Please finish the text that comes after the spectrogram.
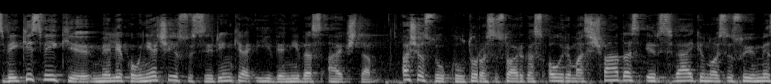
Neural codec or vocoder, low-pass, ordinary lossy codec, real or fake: none; 14.4 kHz; MP3, 48 kbps; real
